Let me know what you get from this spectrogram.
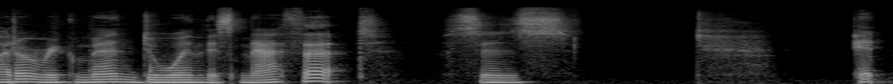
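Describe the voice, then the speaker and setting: In a very clean recording with a silent background and a dry, close sound with no echo, a man with a Japanese accent speaks in a monotone, flat intonation. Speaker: English learner vlogger. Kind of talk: casual monologue vlog. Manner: halting, frequent self-corrections.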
